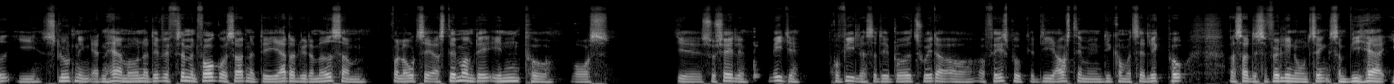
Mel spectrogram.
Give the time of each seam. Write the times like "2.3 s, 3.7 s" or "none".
none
